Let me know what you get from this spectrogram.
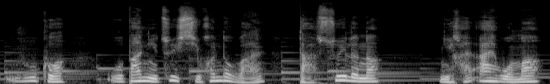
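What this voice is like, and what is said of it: Quiet, small voice. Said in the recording (Chinese): “小声说”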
